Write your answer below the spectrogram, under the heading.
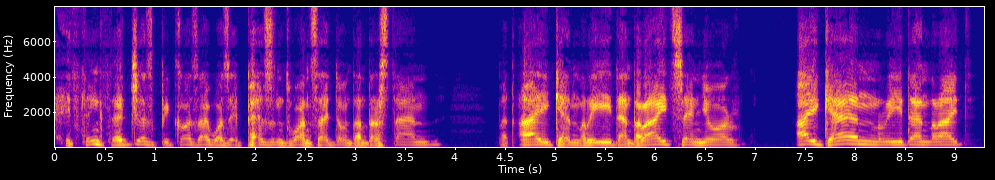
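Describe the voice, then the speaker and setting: Man putting on an old friar, agitated, breathless, bright edgy voice, dry. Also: fairly high pitch, dry recording, pitched above the performer's own voice, exaggerated voice. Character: ranting feverish old Spanish friar, bitter.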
